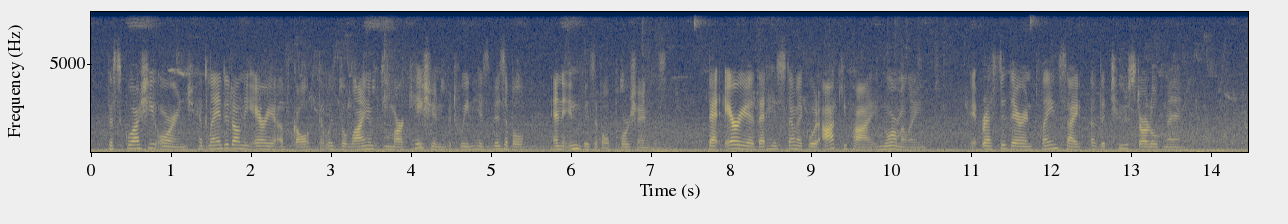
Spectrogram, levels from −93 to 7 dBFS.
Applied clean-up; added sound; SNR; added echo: none; Insect; 6 dB; none.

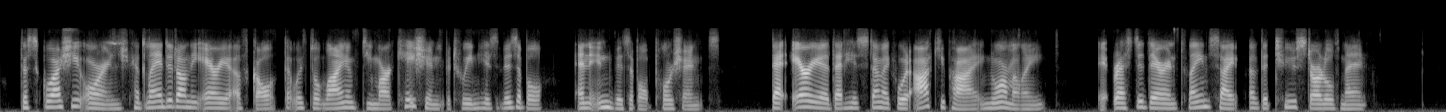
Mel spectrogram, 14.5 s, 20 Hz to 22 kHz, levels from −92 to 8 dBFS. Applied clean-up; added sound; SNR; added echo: neural diffusion model UNIVERSE++.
